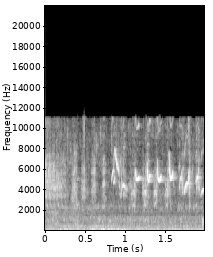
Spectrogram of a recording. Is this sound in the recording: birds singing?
yes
